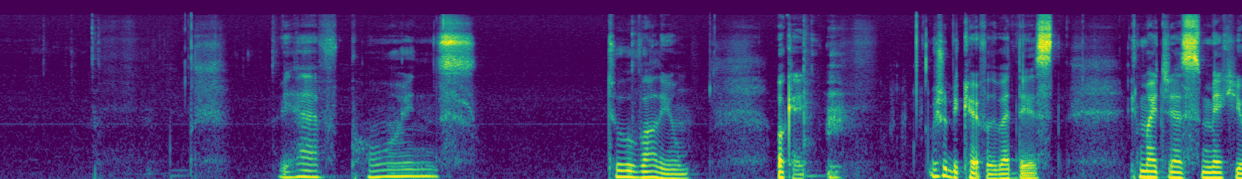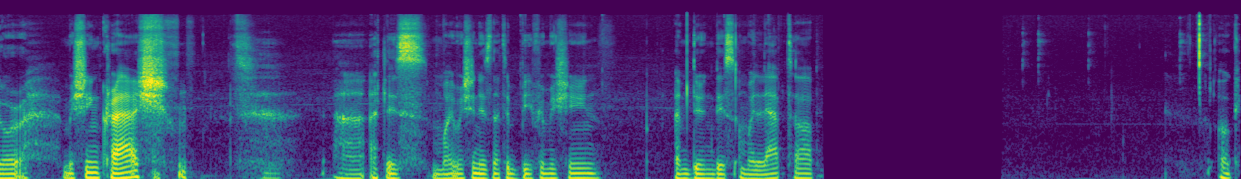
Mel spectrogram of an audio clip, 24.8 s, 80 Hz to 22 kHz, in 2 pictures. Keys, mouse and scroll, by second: 2.7 shift+a, 17.1-22.7 ctrl+middle drag, 22.7 click, 23.4 click.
